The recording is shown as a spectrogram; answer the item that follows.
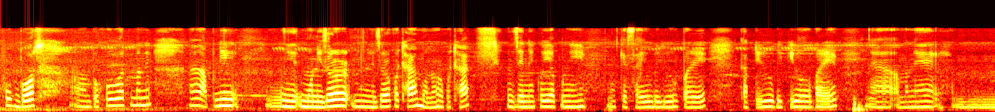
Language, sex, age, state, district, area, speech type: Assamese, female, 45-60, Assam, Dibrugarh, rural, spontaneous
